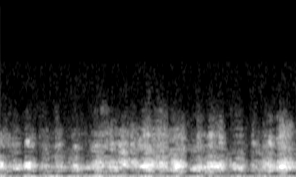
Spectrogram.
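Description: A flock of ducks gives a steady stream of overlapping nasal, honking calls, many birds at once with no pause across three seconds.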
